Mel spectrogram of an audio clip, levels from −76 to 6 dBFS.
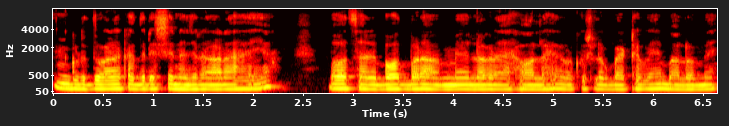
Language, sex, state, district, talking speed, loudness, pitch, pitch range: Hindi, male, Chhattisgarh, Raipur, 200 wpm, -17 LUFS, 105 Hz, 105-110 Hz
